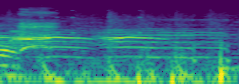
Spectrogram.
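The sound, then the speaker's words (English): A female cat in heat lets out a long, drawn-out, loud yowl with a wavering tone that slides and holds before breaking off near the end. “So that's the real life sounds of the cat that was keeping me up all night with her heat sounds.”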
